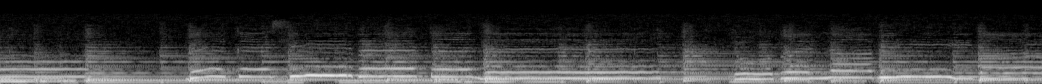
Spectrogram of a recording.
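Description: Christian worship song: acoustic guitar with a voice singing a sustained, gliding melody that comes in about two seconds in.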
